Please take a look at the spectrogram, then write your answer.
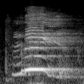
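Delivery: high, loud burst of delight; thrilled exclamation. Acted. New teacher marvelling at being the real teacher, thrilled. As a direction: burst out with excited pride.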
